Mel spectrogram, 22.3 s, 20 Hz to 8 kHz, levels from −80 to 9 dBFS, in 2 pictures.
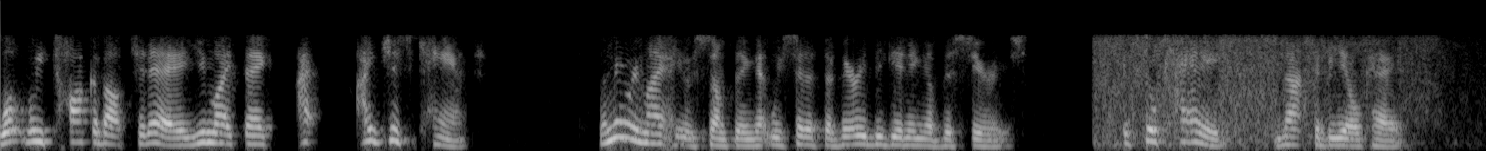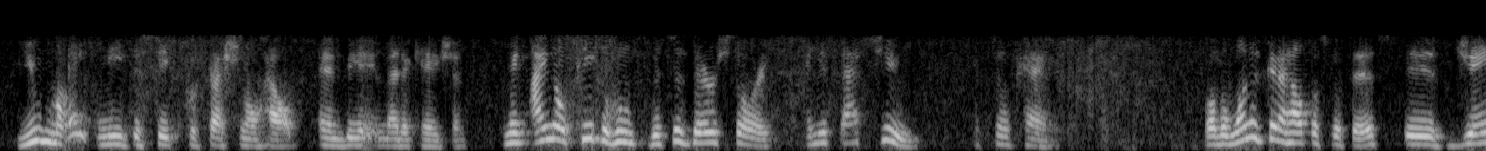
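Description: Throughout the recording the G.729 codec (the G.729A variant at 8 kbit/s) leaves plainly audible damage. The speech is rebuilt from a vocal tract filter and pitch predictor with only a few pulses per frame, so it sounds rough and slightly synthetic, and nothing above 4 kHz survives. The graininess sits evenly under every syllable rather than pumping with pauses.

Noise suppressor artifacts run through the whole clip as well, with the background pulled down by about 17 dB. Between phrases the residue sinks away and rises again under the voice. The codec's roughness is steady, but this effect follows the gaps between words.

At 4.96 to 5.16 s there is VoIP packet loss concealed by the speech codec. About 90 ms of audio is missing, which fits three lost packets. The decoder stretches its last pitch and filter into a buzzy tone or coloured noise that fades, and the voice stays weak briefly after the gap. 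The same sound returns at 9.73 to 9.78 s (30 ms), at 11.59 to 11.70 s (60 ms), and at 13.86 to 14.06 s (90 ms) just after "professional help and be". At 19.11 to 19.37 s, 150 ms is lost in scattered runs over 240 ms, the longest 60 ms. A lost packet leaves this tonal smear, while suppression only leaves a dip in level.

Around 8 s the room noise jumps by about 23 dB, and from 8.19 to 10.83 s, after "beginning of this series", the noise suppressor is catching up. The noise first comes through with little reduction, then sinks over about 2.6 s to roughly 13 dB down. This shows up as a slow fade of the background.

Speech cut by the noise suppressor occurs at 14.26 to 14.63 s, just before "I mean I know", with a drop of about 11 dB over roughly a tenth of a second. It happens again at 18.46 to 18.85 s (about 12 dB, around 150 ms in total) and at 21.47 to 21.69 s (about 8 dB, about a tenth of a second). 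Soft sounds are swallowed and turn faint, with no buzz or smear, so these are quieter dropouts rather than concealed packet losses.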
